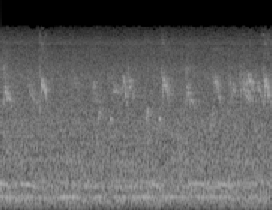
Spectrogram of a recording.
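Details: Rolling, purring calls of European bee-eaters, short notes repeated at varied pitches as several birds call over one another against a soft hiss and low hum.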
